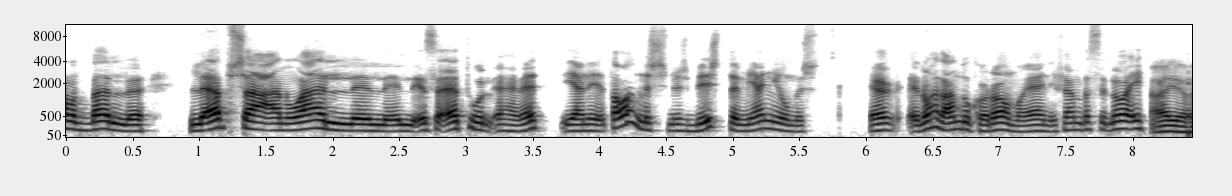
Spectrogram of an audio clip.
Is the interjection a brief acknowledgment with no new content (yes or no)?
yes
